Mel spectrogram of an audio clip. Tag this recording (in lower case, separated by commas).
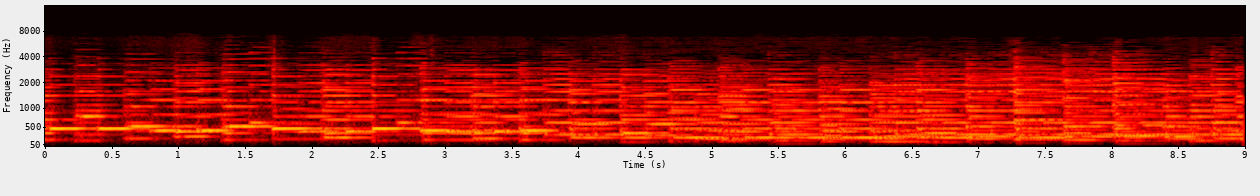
music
